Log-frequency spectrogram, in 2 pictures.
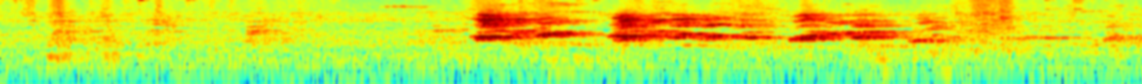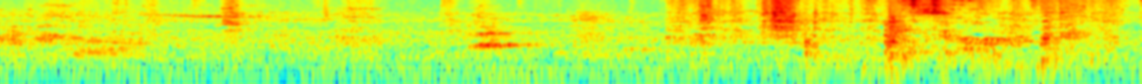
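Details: Belgian Malinois puppy in Mexico giving a burst of short, high yappy barks and yips around the middle, about three per second, then quieter with faint rustling and people nearby.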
